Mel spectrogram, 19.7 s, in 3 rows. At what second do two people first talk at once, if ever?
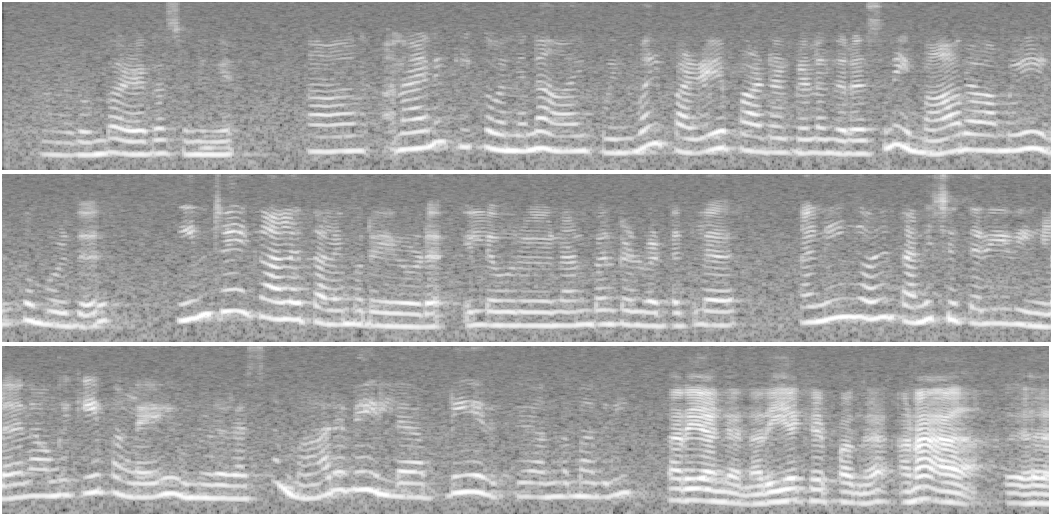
none

